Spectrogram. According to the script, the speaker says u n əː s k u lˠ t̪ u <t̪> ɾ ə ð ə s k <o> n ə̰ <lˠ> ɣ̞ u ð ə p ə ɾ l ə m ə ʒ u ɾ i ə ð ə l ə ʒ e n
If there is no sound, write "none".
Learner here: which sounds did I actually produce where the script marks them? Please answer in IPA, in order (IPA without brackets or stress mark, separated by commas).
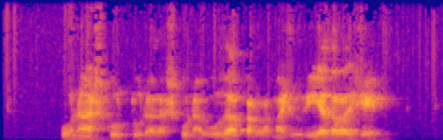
none, u, none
